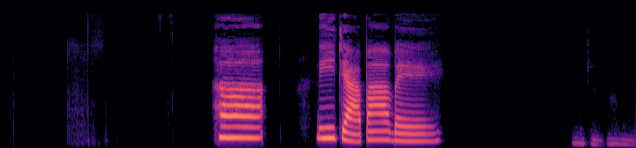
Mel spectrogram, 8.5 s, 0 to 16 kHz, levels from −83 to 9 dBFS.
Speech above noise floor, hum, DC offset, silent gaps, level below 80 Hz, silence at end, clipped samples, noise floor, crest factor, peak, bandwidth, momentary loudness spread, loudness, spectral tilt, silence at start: 67 dB; none; under 0.1%; none; -74 dBFS; 2.65 s; under 0.1%; -84 dBFS; 20 dB; 0 dBFS; 11.5 kHz; 13 LU; -17 LUFS; -5 dB/octave; 2.85 s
